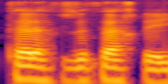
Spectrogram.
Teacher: tələffüzdə fəxriyyə, y-nın biri düşəcək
